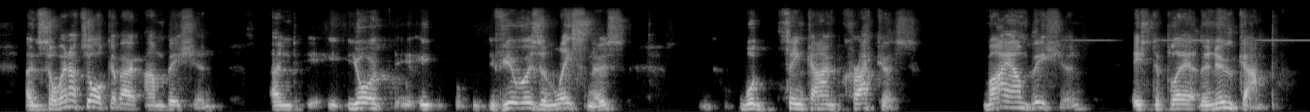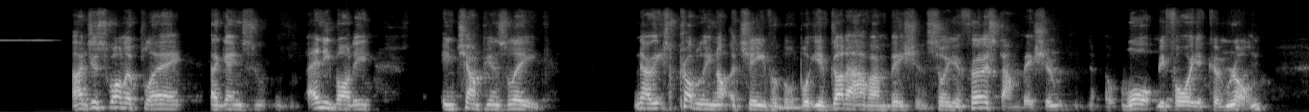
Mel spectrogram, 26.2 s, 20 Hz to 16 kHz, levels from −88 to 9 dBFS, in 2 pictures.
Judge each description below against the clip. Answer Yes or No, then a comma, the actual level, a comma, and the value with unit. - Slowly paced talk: Yes, slow, 125 wpm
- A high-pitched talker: No, low, 135 Hz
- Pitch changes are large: Yes, wide, 6.2 semitones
